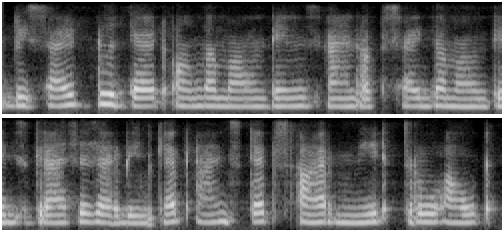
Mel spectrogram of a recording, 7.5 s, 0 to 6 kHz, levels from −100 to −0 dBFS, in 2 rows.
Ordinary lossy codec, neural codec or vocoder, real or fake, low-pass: Opus, 24 kbps; codec, 24 kHz, 1 kbps, SNAC; fake; 5.4 kHz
